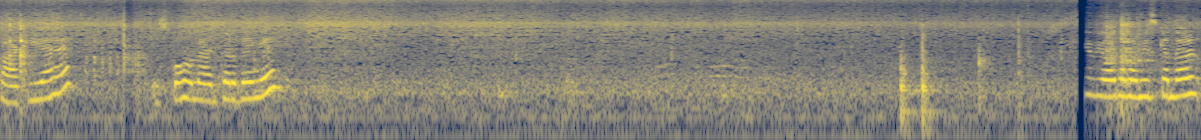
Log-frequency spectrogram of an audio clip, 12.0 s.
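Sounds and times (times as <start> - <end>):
masala sizzling in a pot: 0.0 - 12.0.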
